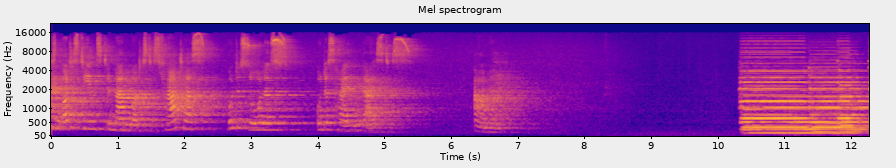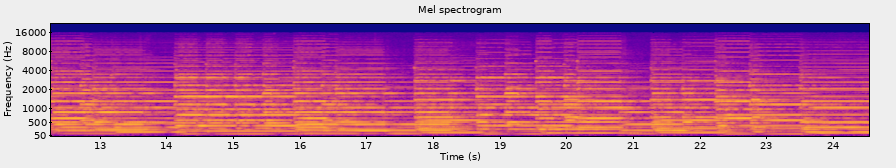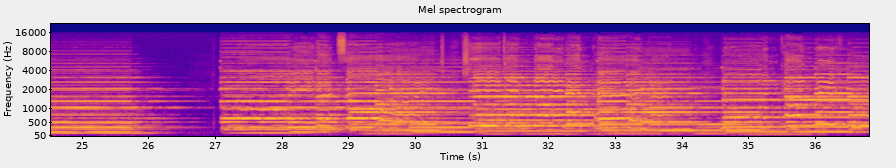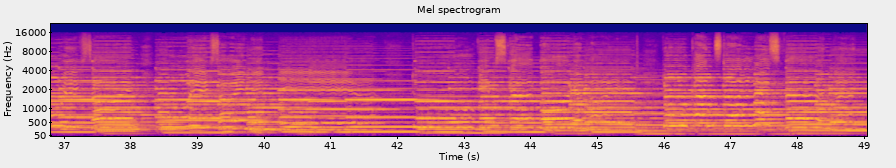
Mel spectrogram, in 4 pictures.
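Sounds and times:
pipe organ playing hymn: 10.3s - 49.0s.

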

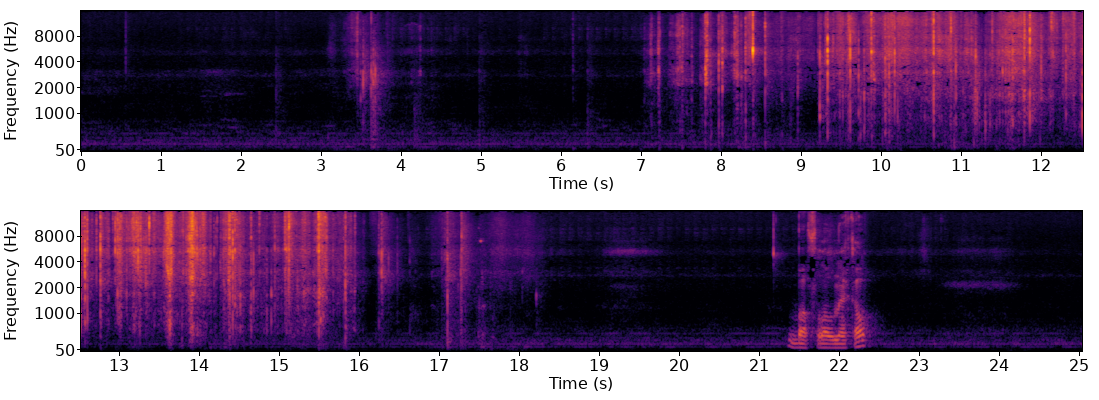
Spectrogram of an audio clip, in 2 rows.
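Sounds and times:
paper crinkling: 3.3s - 4.4s, 7.0s - 17.8s.

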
